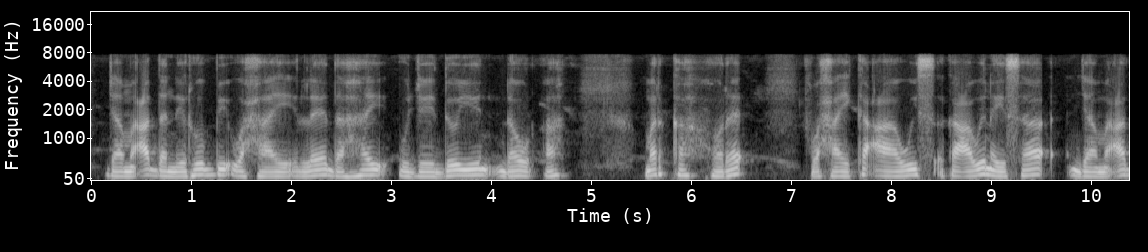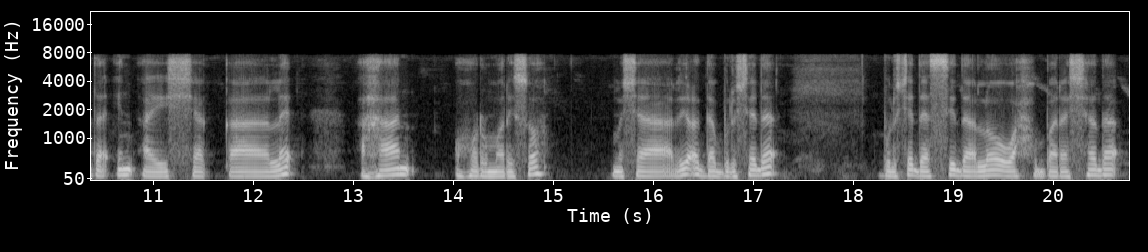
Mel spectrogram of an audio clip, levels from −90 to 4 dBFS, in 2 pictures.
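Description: From start to finish the speech carries 4-bit ADPCM compression: every sample is a coarse 4-bit step off a prediction, so a gritty hiss rides on the louder syllables and sharp onsets smear. Nothing reaches above 8 kHz, which fits a 16 kHz sample rate at 64 kbps.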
